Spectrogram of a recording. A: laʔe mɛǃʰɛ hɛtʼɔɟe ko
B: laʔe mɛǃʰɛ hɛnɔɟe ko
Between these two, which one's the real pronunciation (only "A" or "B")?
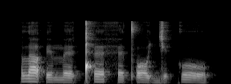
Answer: A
